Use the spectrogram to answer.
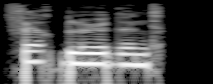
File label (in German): "verblödend", German; adjectives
